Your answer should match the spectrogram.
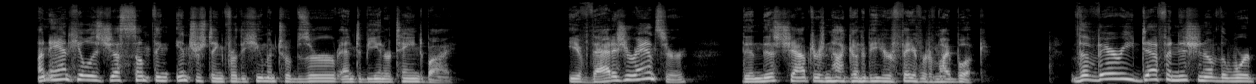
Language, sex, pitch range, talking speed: English, male, 140-200 Hz, 190 wpm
